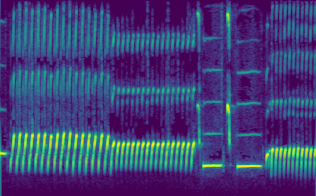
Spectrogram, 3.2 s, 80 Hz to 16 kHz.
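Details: Male Timbrado Español canary, born 2018 and rated 83 points, in powerful training song on a sunny day: a rapid chattering roll of pulsed notes, two long pure whistles, then a fast high trill.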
